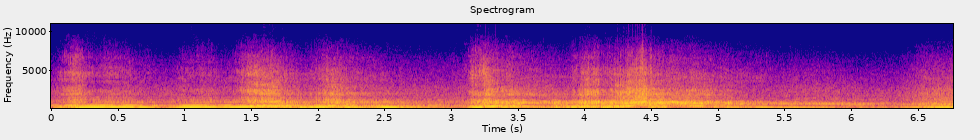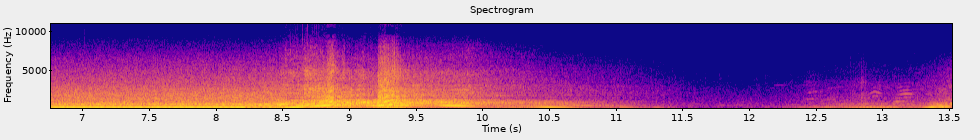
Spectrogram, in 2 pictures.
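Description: Lamborghini Murcielago 6.2-litre V12 with an aftermarket Power Craft exhaust, free-revving while parked: a string of quick blips from idle, a steady idle, then one bigger rev. The sound falls away to quiet near the end.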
